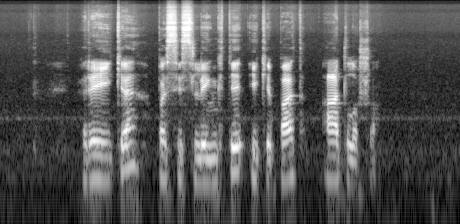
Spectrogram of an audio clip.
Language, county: Lithuanian, Kaunas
